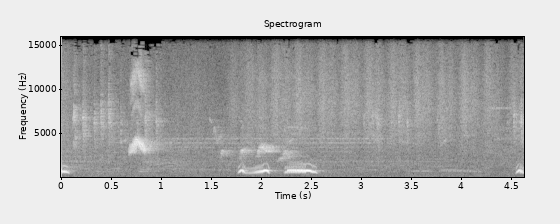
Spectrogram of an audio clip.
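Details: Spotted dove (cu gáy) coo phrase of two low throaty notes mid-clip, partial notes at the edges, with a brief high bird chirp early on.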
